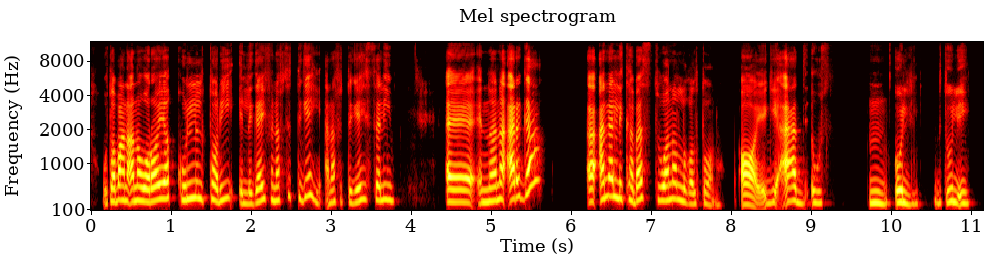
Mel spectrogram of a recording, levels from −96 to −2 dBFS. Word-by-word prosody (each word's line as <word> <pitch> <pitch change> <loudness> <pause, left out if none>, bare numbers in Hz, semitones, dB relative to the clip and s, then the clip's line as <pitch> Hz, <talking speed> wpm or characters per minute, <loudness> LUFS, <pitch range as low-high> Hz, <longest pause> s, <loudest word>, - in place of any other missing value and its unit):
وطبعًا 260 0 +3
أنا 275 +2 +2
ورايا 270 +5 +5
كُلّ 305 +3 0
الطريق 310 0 -4
اللي 220 -1 -5
جاي 255 +6 -1
في 290 - -9
نَفس 275 +3 -6
اتجاهي، 355 -4 -8
أنا 235 - -6
في 255 - -17
اتجاهي 250 +2 -4
السليم 290 -1 -5 0.7
آآ، 245 -1 +6
إن 245 +2 -3
أنا 275 +3 +2
أرجَع 330 +2 +5 0.7
أ - - +2
أنا 315 +5 +4
اللي 330 -2 0
كبَست 285 +1 -2
وأنا 280 +3 +1
اللي 280 -4 -4
غلطانة، 210 -3 -7 0.2
آه 200 -3 +6
ييجي 225 - -5
قعد 245 -5 +1
وس 230 0 -9 0.5
إمم، 225 -2 -1
قُل 240 +1 +6
لي، 210 0 -10 0.2
بتقول 240 +2 -4
إيه؟ 220 0 -4
265 Hz, 185 wpm, -25 LUFS, 230-295 Hz, 0.7 s, آآ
